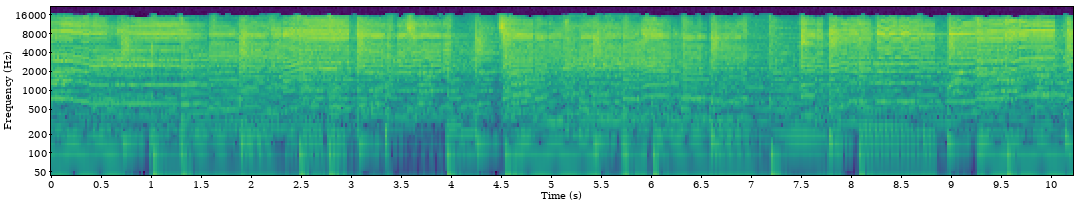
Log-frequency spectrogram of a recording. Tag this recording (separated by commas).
Soul music, Music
